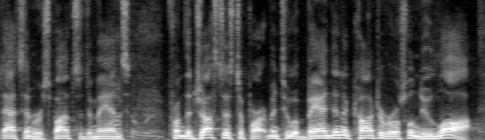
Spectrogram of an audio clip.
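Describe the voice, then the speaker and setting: A man's voice: mid-range voice, a little mellow. A man with an American accent reading scripted local news as a TV anchor in a studio.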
